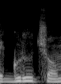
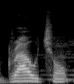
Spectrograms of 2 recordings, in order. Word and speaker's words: Groucho: De hecho, en inglés no se dice Grucho Marx, sino Groucho Marx.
